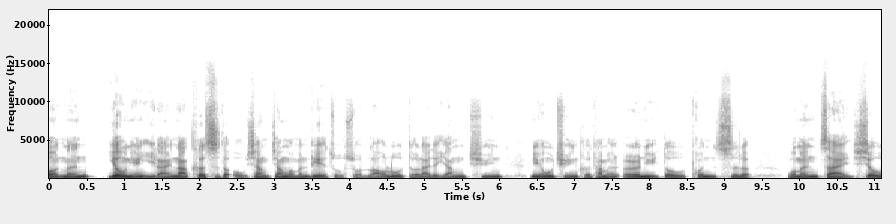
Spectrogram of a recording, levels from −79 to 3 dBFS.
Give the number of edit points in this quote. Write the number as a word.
zero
